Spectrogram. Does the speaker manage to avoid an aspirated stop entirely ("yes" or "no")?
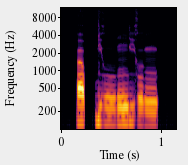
yes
